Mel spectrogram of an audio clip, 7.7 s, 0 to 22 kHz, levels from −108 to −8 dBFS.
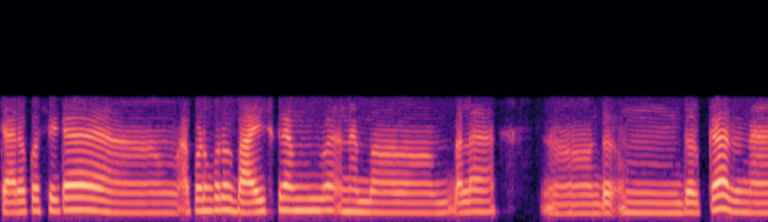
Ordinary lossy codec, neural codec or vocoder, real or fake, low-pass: none; none; real; 3.6 kHz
